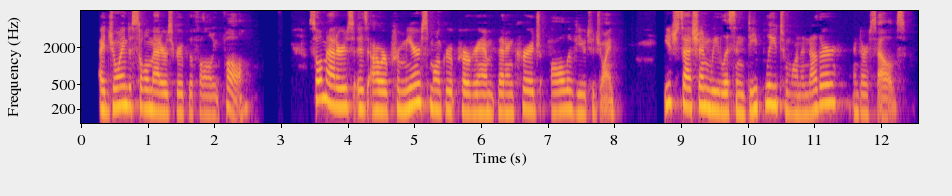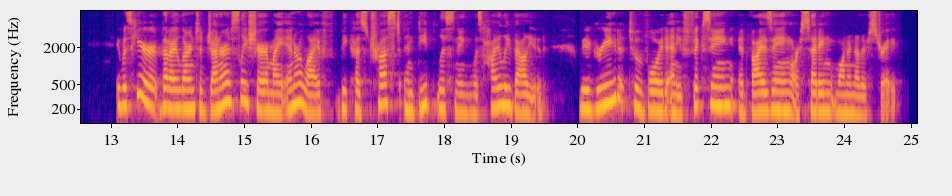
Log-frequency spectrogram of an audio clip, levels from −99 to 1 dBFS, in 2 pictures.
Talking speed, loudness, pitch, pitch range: 160 wpm, -19 LUFS, 200 Hz, 180-230 Hz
